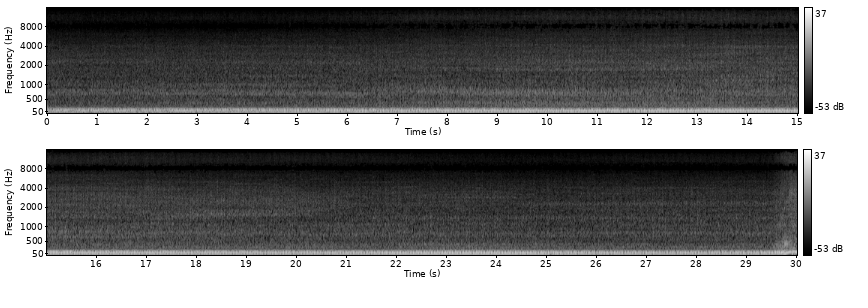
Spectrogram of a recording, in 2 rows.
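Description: Kawasaki Z1000's 1,043 cc inline-four engine idling steadily through an aftermarket Yoshimura slip-on silencer.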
